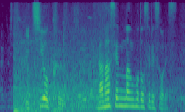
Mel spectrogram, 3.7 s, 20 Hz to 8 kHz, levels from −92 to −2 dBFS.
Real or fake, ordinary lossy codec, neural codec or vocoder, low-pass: real; none; none; 7.2 kHz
